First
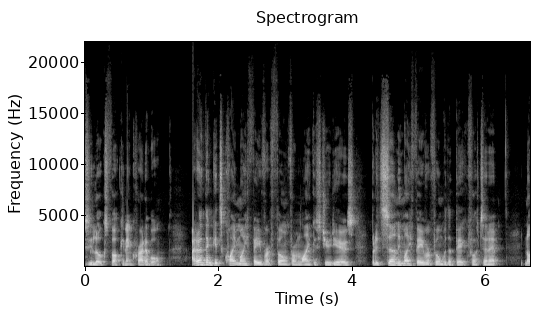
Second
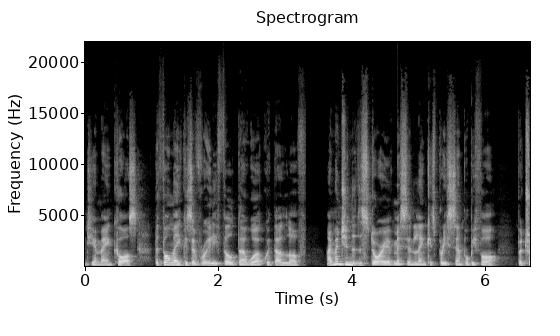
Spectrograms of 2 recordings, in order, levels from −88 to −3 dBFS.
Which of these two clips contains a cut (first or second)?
first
